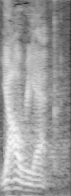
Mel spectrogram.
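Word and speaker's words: Yariak (יריחו): It's like Yarich. Yariak is how you say that.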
